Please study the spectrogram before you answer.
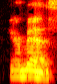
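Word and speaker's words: Hermès: the time air AES Aires not a ma Aires the H is silent okay it's a prestigious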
